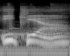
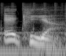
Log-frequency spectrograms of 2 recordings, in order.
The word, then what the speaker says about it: IKEA: More interesting is how most people mispronounce Ikea. Like I just did eye-key-yah. Again, most Americans and Brits get this wrong, since they pronounce a Swedish name using the limited phonetics of English. Ikea had to go out of their way to correct this with an IKEA official confirming to today that we have been pronouncing the name wrong as it was intended to be pronounced E-Kea-ah or Ih-key-yah.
